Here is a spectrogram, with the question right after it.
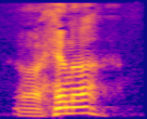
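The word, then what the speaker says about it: hina: Now, I've called your attention to a little Greek word, henna. It's I-N-A with what the Greeks call a rough breathing. You pronounce it as though it had an H on the front of it, I-N-A.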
